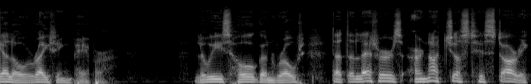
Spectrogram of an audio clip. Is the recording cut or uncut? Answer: uncut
